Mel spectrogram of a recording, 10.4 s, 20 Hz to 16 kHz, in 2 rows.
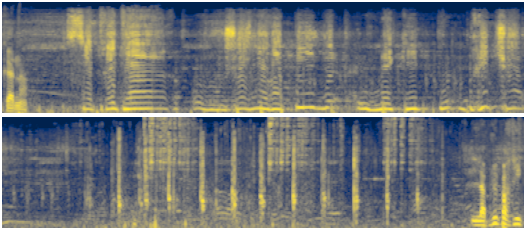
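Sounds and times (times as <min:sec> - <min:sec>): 
speech: 0:00.0 - 0:05.4, 0:06.5 - 0:07.0, 0:09.9 - 0:10.4
horse hooves clip-clopping on a hard surface: 0:04.2 - 0:09.9.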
